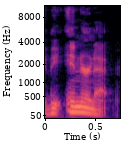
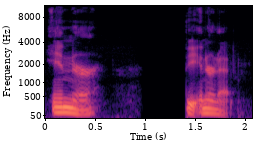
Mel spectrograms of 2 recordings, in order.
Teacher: So obviously the T at the end is hard, but the one in the middle slips to a D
